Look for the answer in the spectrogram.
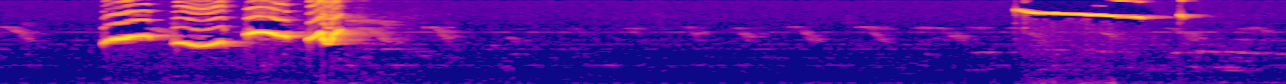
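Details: Male orange-headed thrush singing lively to elicit replies from other birds: a brief phrase of four wavering whistled notes, long silence, then a thin high whistle gliding slowly downward.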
